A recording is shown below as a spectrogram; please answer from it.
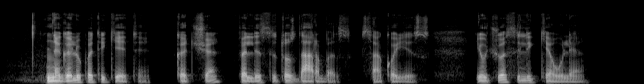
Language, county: Lithuanian, Vilnius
